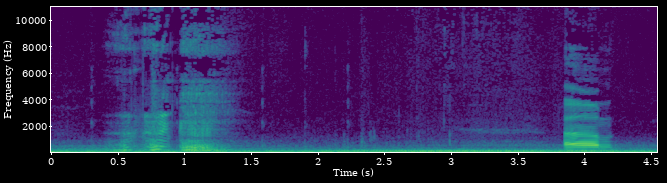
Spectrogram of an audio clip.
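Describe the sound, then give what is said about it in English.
Dump trucks rumble steadily in traffic at a traffic light, a deep, continuous low engine drone filling the whole stretch, with a person's brief vocal sounds and a groan breaking over it. “oh my god, we didn't even get through this bloody light. Ugh, stupid dump trucks.”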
